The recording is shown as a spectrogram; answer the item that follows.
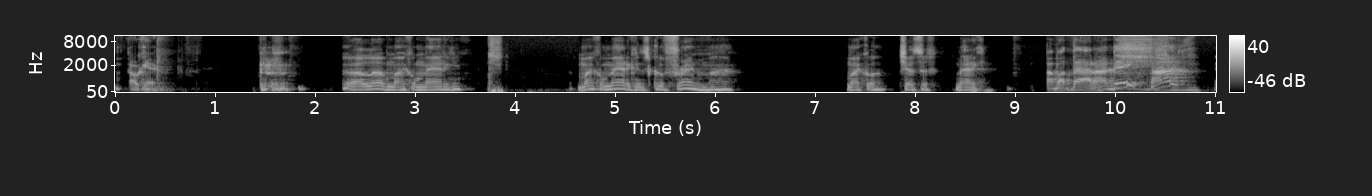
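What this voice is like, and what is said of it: Bill Clinton impression. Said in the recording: “we can't mention Bill Clinton without you doing that stellar impression”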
